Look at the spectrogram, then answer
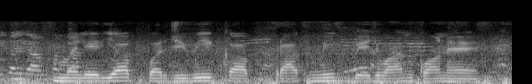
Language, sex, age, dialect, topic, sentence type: Hindi, male, 18-24, Hindustani Malvi Khadi Boli, agriculture, question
